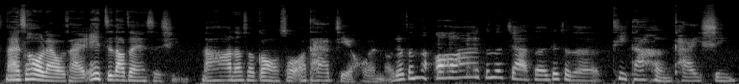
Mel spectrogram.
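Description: A woman's voice: lowish voice, expressive, fast, few pauses. A woman hosting a podcast, telling a personal story in a chatty way, full of fillers and asides. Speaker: podcast host. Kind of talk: casual storytelling monologue.

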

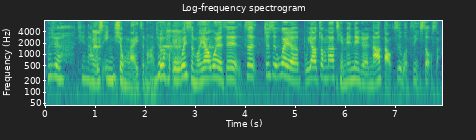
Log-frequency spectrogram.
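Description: Lively young woman storyteller. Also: on the high side, a little fast, few pauses. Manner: lively, laughs often while telling the story. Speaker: podcast host. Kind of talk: casual storytelling chat.

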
